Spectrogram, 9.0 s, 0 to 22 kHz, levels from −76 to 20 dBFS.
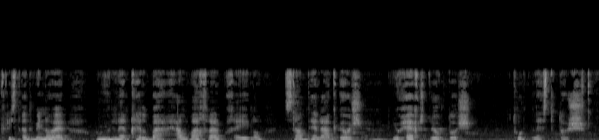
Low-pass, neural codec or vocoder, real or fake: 10.8 kHz; vocoder, 44.1 kHz, 128 mel bands every 512 samples, BigVGAN v2; fake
